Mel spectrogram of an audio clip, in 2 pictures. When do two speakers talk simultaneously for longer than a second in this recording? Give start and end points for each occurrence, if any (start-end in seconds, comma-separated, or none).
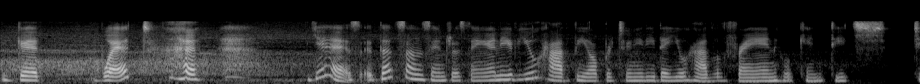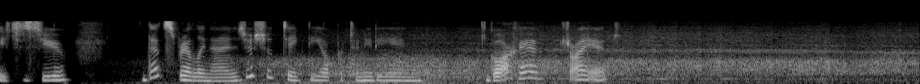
none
